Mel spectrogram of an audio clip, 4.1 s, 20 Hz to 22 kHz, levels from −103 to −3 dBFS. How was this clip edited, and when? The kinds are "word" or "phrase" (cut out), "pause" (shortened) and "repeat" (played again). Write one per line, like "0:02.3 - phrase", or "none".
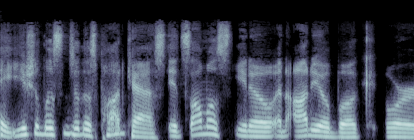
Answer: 0:01.7 - word
0:02.3 - word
